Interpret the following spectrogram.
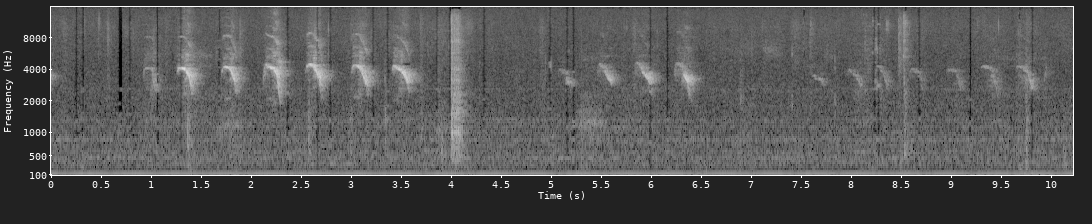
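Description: Baby Rhode Island Red/ISA Brown chicks, about two and a half days old, peeping: runs of short, high, falling peeps, a couple a second, in three bursts. There is a single sharp click about four seconds in, and a steady low hum underneath.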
